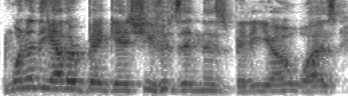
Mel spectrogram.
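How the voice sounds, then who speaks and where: A man's voice: sits high, brisk. A man giving casual, chatty, off-the-cuff commentary on a news clip as a lawyer hosting his own show. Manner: informal, chatty. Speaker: lawyer commentator, channel host.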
